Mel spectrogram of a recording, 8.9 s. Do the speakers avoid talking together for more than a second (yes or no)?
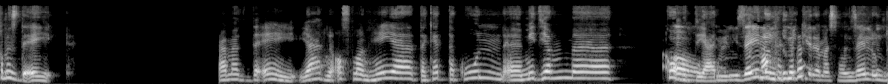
no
